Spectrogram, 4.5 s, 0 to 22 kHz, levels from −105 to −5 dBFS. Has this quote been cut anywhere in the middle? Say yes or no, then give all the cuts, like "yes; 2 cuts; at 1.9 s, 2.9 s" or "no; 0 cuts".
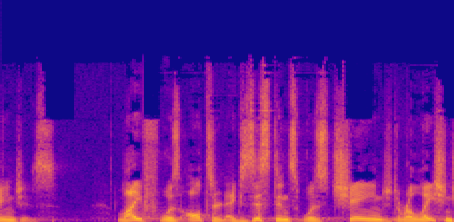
no; 0 cuts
